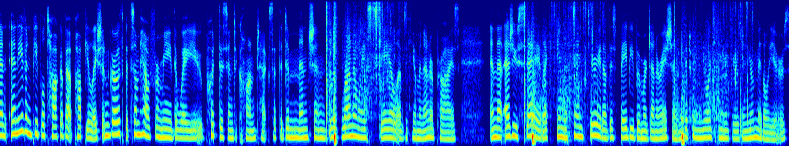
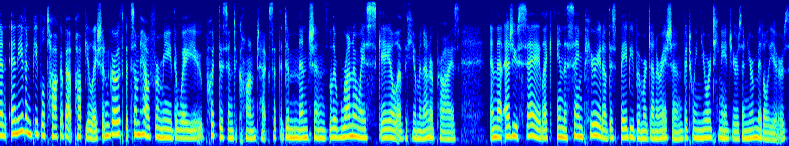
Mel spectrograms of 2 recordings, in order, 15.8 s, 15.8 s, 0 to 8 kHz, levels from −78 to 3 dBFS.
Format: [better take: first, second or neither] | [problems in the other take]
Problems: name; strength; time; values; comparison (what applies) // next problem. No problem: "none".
second | noise reduction (neural mask model RNNoise)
